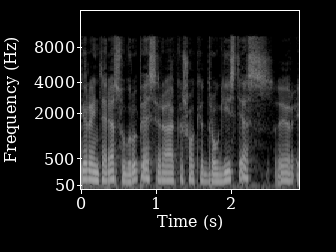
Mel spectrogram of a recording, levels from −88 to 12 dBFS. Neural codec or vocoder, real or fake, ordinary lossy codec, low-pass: vocoder, 22.05 kHz, 80 mel bands, WaveNeXt; fake; MP3, 64 kbps; 9.9 kHz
